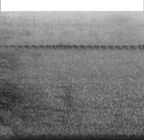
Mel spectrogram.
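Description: A pause between sung phrases heard through a stage sound system: the last sung note trails off at the very start, leaving a steady low hum and hiss with a thin, steady high-pitched tone.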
